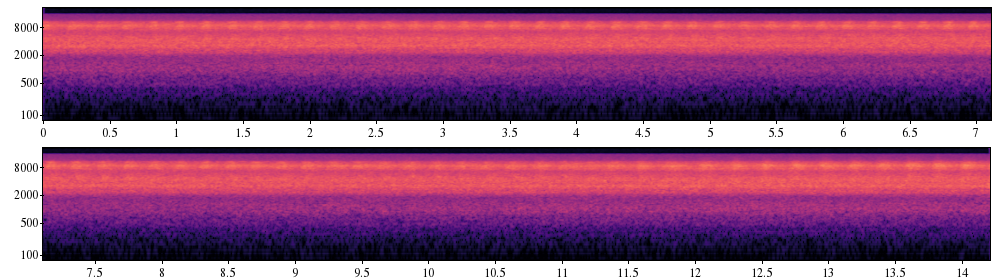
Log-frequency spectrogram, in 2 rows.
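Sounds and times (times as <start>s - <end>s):
cicada call: 0.0s - 14.2s.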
